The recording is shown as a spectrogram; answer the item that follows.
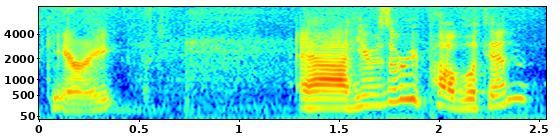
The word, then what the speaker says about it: Gerry: know that term but g-e-r-y was the last name pronounced gary uh he was a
